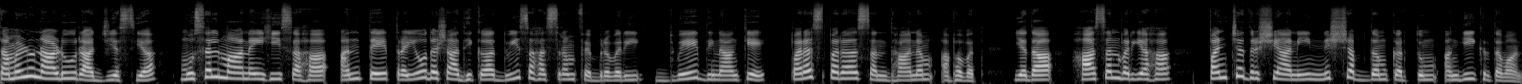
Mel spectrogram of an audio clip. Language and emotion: Sanskrit, neutral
